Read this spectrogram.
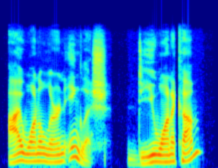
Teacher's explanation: Want to becomes wanna. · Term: reductions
